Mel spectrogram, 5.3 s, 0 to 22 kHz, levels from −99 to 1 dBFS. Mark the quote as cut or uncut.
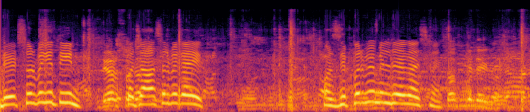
uncut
